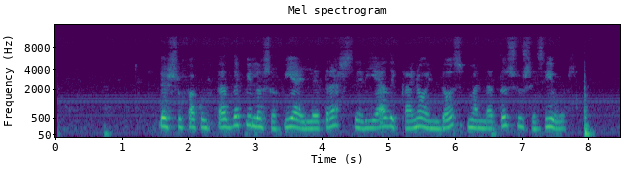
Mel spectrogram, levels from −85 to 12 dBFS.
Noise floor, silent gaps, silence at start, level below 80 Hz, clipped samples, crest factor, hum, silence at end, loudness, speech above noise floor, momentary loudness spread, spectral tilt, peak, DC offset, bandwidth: -56 dBFS; none; 0.05 s; -42 dBFS; under 0.1%; 20 dB; none; 0.4 s; -25 LUFS; 32 dB; 10 LU; -8 dB/octave; -6 dBFS; under 0.1%; 11 kHz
